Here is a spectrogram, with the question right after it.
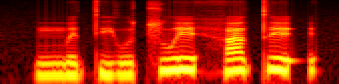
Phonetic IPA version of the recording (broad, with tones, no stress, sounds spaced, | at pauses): m e˧ t̪ j u˧ t͡s w e˥˧ h a˦ t̪ e˦ ʔ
